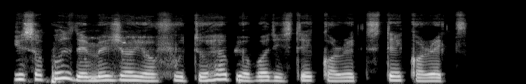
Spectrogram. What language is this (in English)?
Nigerian Pidgin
